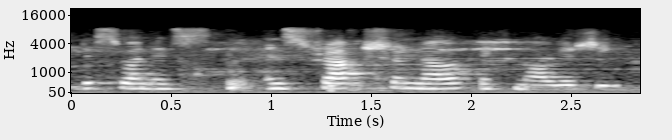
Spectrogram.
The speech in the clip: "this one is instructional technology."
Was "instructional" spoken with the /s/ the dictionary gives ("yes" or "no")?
yes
